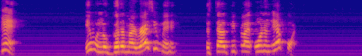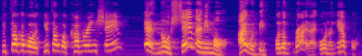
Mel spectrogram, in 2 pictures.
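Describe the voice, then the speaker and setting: A middle-aged man, a pastor, speaking emphatically and telling animated stories during a church panel discussion. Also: very high voice, low-quality recording. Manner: energetic, emphatic, animated storytelling.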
